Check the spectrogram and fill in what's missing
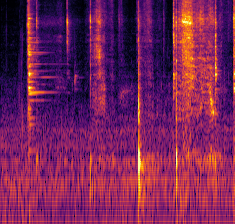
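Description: A spoon stirs spices (turmeric and celery seed) into a sugary vinegar canning brine for cowboy candy, with close, irregular clinks and scrapes against the pot coming in short bursts.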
